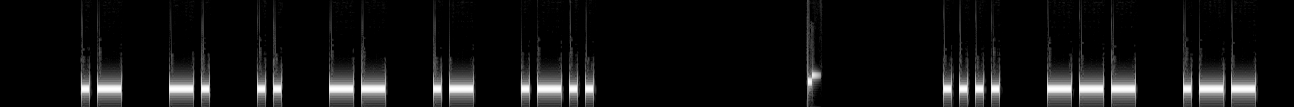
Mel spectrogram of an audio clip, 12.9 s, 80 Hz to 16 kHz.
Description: Morse code, heard as a keyed tone, about 15 wpm, spaced as for 11 wpm, 690 Hz. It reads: ANIMAL HOW
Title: 2x Character Spacing - Top 500 Words - 15wpm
